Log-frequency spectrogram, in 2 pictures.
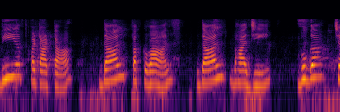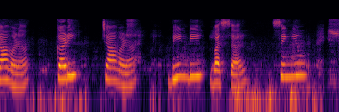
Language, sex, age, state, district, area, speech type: Sindhi, female, 45-60, Uttar Pradesh, Lucknow, rural, spontaneous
